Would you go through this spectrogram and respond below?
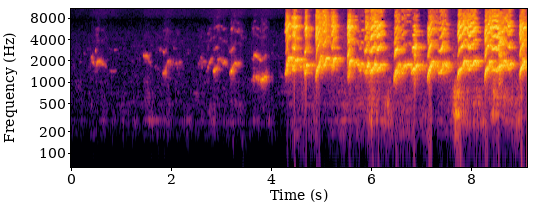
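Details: Eight young Cavalier King Charles Spaniel puppies, about a month old, at play in a pen; faint squeaks give way to a fast series of shrill, high yelps and whiny barks, nearly two per second.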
